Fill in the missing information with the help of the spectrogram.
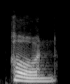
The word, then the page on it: horn: Indian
